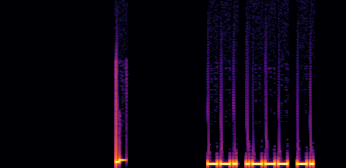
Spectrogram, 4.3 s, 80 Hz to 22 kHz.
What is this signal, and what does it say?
Morse code, heard as a keyed tone, about 30 wpm, 700 Hz. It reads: GJN
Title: USA Call Sign Postfixes - 3 Letters 30wpm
